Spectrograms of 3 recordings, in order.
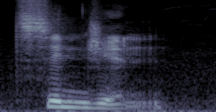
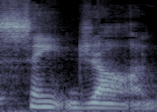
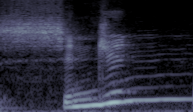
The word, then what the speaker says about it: St. John: Except that you're supposed to pronounce it like St. John, and I have no idea why. Like, it reads as St. John, but everyone says St. John?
